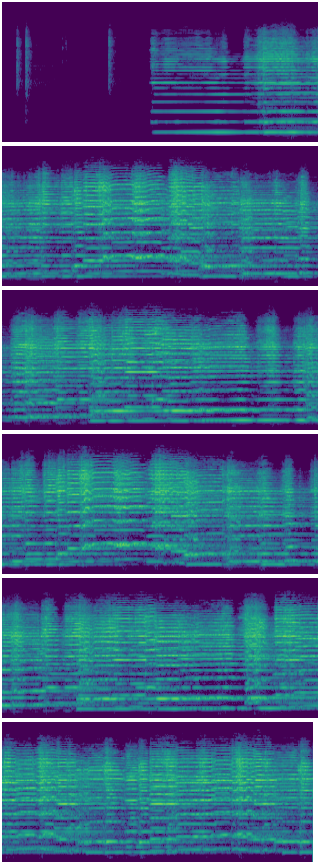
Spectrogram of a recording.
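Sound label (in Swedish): Polska, svensk säckpipa; efter Erik Pettersson Fiolpelle Djuprämmen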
